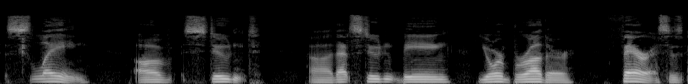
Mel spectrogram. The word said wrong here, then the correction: Faraz: Am I saying his name right? – It's Faraz. – Faraz, okay.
